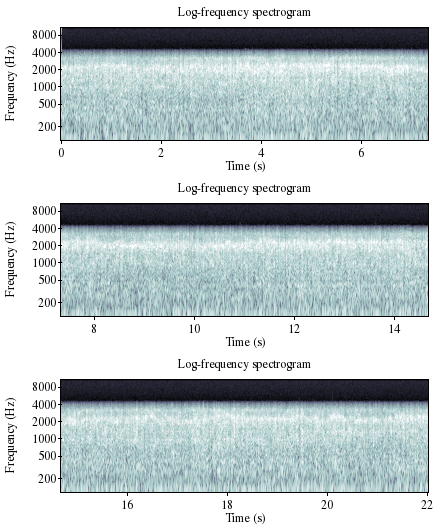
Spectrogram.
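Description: Steady drone of a truck's engine and its tyres on a wet highway, heard inside the cab while cruising at an even speed, with a constant low hum underneath.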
